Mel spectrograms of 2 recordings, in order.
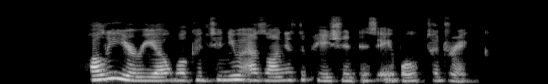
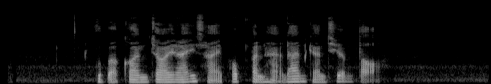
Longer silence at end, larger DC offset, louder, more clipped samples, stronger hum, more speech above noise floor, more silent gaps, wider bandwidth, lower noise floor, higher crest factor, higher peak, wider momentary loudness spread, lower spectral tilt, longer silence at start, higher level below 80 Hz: second, 0.8 s vs 1.1 s; neither; first, -20 LUFS vs -29 LUFS; neither; neither; first, 63 dB vs 30 dB; neither; second, 9.8 kHz vs 11 kHz; first, -83 dBFS vs -58 dBFS; about the same, 20 dB vs 24 dB; first, -2 dBFS vs -6 dBFS; first, 11 LU vs 8 LU; about the same, -5 dB/octave vs -6 dB/octave; about the same, 0.9 s vs 0.95 s; second, -70 dBFS vs -62 dBFS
